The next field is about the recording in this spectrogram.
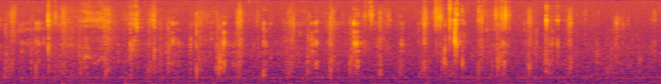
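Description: Crisp crunching bites and chewing of toasted bread: a steady run of many sharp, crackly crunches in an irregular rhythm, moderately loud, with no talk over them.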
